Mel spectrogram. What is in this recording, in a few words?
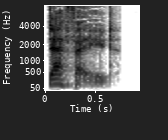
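"deaf aid", British English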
